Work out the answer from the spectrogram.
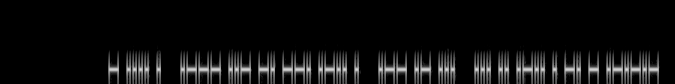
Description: Morse code, heard as a keyed tone, about 40 wpm, 700 Hz. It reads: THE JUNGLE WAS SILENT.
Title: A Sound Of Thunder 40wpm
